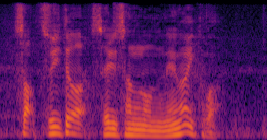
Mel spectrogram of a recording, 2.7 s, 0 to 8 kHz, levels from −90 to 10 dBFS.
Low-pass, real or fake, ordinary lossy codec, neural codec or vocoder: 7.2 kHz; fake; AAC, 48 kbps; codec, 16 kHz, 4 kbps, FunCodec, trained on Chinese and English, 50 frames a second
